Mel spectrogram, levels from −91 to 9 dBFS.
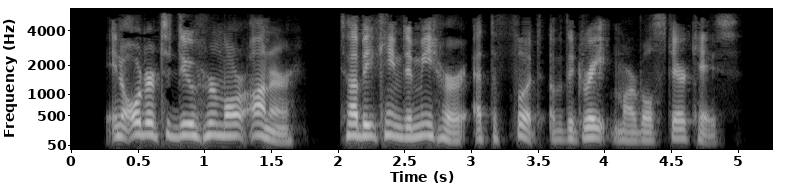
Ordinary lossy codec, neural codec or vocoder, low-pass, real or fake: MP3, 32 kbps; codec, 24 kHz, 1.2 kbps, DualCodec; 5.4 kHz; fake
